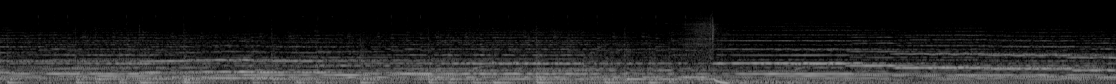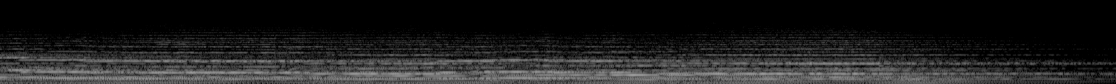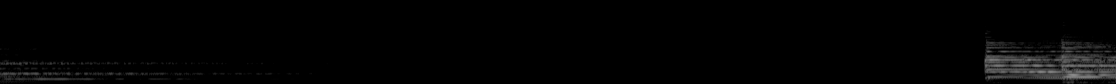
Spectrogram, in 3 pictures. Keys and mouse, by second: 1.8 alt+shift+click, 2.5 alt+shift+click, 3.2 middle click, 3.7-6.8 middle drag, 9.9 click, 11.4 alt+click, 13.6 alt+shift+click, 18.1 click, 20.4 alt+shift+click, 21.9 alt+shift+click, 23.0 alt+shift+click, 28.2 click, 28.5 shift+click, 29.1 shift+click, 30.0 click, 31.8 shift+click, 32.3 click, 33.2 shift+click.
